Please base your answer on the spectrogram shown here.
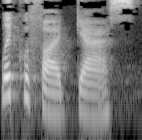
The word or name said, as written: liquefied gas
